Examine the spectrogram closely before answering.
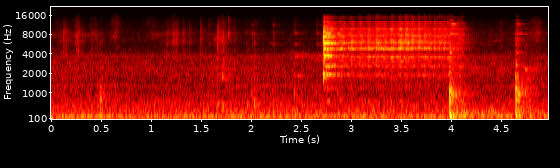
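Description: Cookware clatter over a steady low hum: a high grating scrape starts suddenly and lasts just over a second, ends in a sharp knock, and another knock follows soon after.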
